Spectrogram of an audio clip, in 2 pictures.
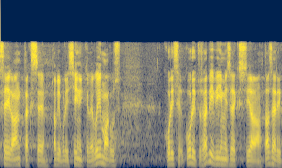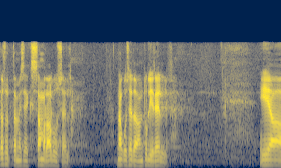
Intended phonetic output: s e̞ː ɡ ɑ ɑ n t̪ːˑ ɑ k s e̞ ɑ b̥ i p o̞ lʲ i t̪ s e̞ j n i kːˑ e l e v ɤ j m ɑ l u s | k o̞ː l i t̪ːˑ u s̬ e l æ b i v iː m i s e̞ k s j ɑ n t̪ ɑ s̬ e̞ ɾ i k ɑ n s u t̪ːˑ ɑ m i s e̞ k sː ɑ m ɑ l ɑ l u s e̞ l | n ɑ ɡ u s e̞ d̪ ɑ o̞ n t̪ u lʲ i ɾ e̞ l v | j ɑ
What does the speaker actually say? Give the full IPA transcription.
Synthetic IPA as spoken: s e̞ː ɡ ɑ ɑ n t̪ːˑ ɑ k s e̞ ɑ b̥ i p o̞ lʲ i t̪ s e̞ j n i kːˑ e l e v ɤ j m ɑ l u s | k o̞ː l i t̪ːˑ u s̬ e l æ b i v iː m i s e̞ k s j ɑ t̪ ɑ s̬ e̞ ɾ i k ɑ s u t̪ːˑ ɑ m i s e̞ k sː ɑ m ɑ l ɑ l u s e̞ l | n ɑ ɡ u s e̞ d̪ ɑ o̞ n t̪ u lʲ i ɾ e̞ l v | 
